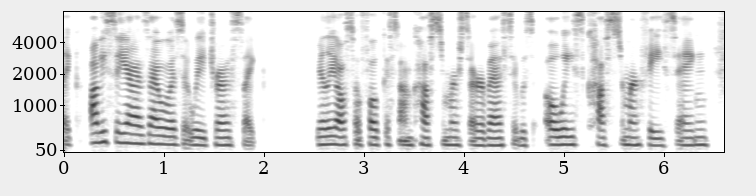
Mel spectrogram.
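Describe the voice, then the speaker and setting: A woman with a strong New Jersey accent talks at a fairly quick pace in a very deep, low pitch with fairly even intonation, on a very clean recording over a silent background. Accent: thick New Jersey. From New Jersey, US. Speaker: sales executive. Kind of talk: interview.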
